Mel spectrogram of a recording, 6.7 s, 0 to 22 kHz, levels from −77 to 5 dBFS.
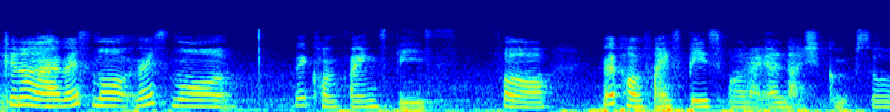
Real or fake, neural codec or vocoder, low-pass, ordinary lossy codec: fake; autoencoder, 48 kHz, 32 numbers a frame, DAC-VAE, trained on Japanese speech; 7.2 kHz; none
